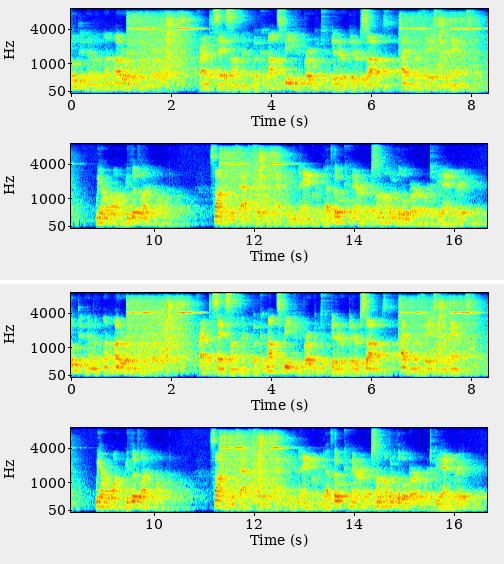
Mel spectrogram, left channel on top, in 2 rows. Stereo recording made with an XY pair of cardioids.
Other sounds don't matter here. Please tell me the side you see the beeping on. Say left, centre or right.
right.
